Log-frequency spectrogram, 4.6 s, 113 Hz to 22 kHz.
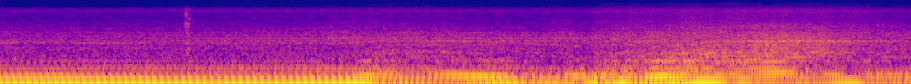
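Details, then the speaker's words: E36 with S54 swap, cold start in cold weather after a partial exhaust rattle delete: a deep steady drone, then sweeping blips with a coarse gravelly edge. The exhaust is still raspy but not loud. "it's still raspy well here's the thing though it's not loud which is good"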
